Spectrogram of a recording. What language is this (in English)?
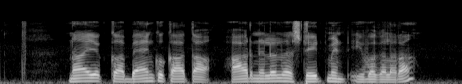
Telugu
